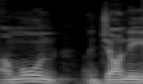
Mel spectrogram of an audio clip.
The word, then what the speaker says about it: Amoon Johny: मैं इनके नाम की इस्लाह भी करना चाहता हूं, मैंने शायद पहले गलत प्रोनाउंस कर दिया, लेकिन इनका सही नाम जो है पास्टर अमून जॉनी है।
